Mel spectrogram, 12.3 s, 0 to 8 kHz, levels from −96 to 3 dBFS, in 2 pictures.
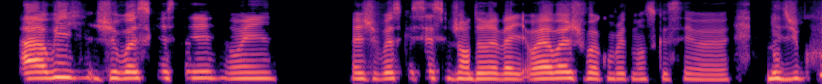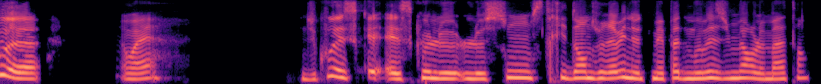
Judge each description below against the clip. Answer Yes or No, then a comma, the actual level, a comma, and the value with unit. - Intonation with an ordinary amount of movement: No, narrow, 2.1 semitones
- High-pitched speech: Yes, high, 210 Hz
